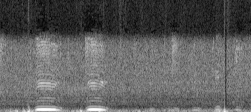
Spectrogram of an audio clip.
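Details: Great horned owl hooting during the courting season, as a male brings a food gift to a female, picked up by a live camera; two deep, even hoots about half a second apart, then a quiet background.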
